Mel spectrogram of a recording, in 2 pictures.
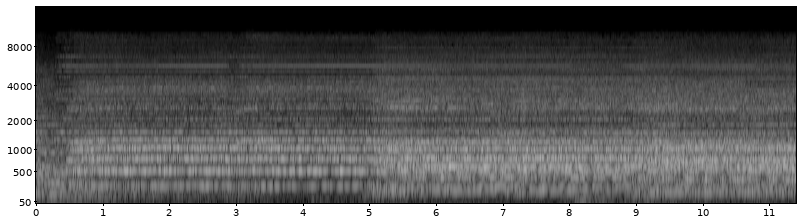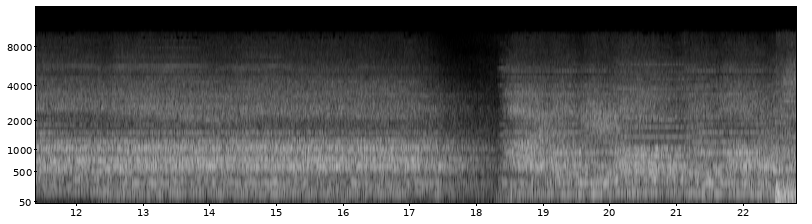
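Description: Men's shanty choir singing long, sustained chords in a large church, with a short break about three-quarters of the way through before the singing resumes. A deep low sound comes in at the very end.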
